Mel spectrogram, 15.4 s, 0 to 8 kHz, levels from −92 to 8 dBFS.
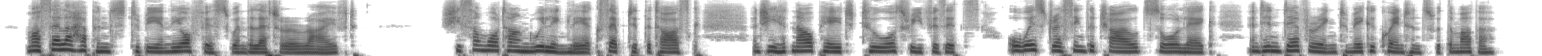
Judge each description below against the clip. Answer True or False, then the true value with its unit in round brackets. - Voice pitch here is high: False (170 Hz)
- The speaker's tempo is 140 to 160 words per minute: True (155 wpm)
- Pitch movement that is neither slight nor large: True (4.2 semitones)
